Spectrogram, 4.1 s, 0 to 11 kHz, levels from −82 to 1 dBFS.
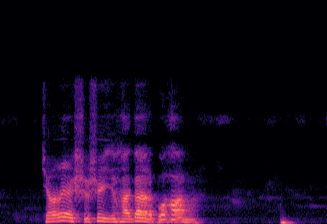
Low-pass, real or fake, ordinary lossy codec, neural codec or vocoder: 7.2 kHz; fake; AAC, 64 kbps; codec, 16 kHz, 0.5 kbps, FunCodec, trained on Chinese and English, 25 frames a second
